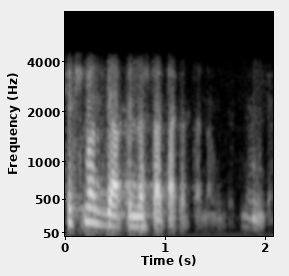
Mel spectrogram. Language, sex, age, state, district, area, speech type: Kannada, male, 30-45, Karnataka, Bangalore Rural, rural, conversation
